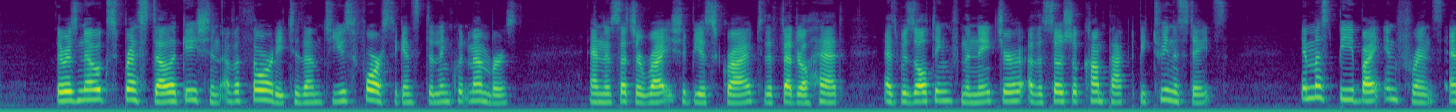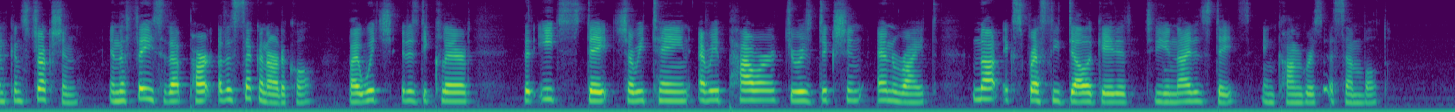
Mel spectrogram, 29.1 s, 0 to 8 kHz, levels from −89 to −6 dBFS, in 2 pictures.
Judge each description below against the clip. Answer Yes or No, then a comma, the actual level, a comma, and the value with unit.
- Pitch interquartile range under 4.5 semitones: Yes, average, 2.8 semitones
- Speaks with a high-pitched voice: Yes, high, 200 Hz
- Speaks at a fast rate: No, average, 165 wpm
